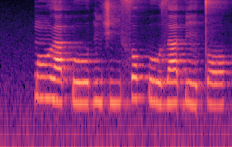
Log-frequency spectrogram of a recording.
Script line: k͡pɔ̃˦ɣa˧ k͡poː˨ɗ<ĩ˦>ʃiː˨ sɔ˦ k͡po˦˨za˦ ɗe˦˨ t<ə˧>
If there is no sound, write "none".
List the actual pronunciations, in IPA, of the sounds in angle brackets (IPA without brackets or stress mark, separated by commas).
ĩ˨, ɔ˧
